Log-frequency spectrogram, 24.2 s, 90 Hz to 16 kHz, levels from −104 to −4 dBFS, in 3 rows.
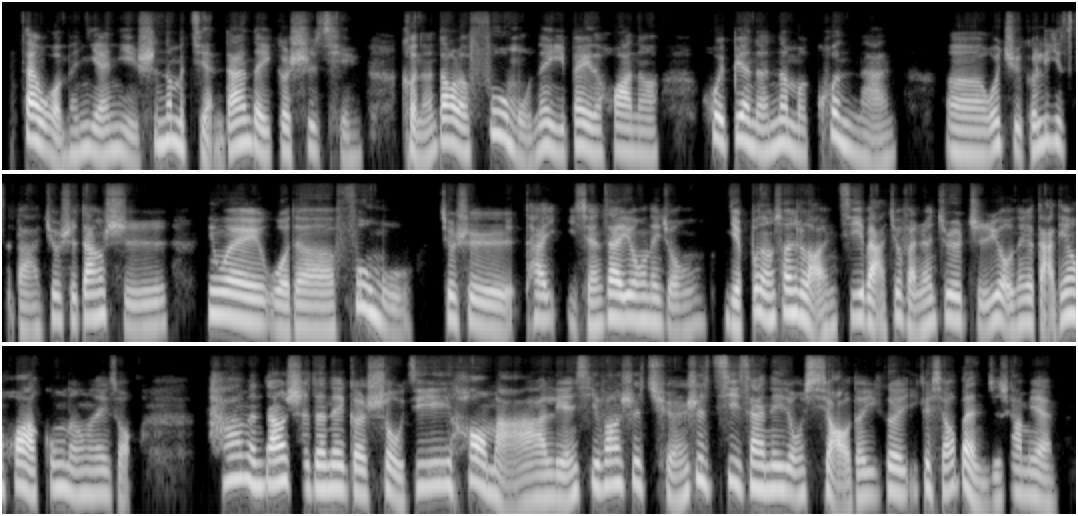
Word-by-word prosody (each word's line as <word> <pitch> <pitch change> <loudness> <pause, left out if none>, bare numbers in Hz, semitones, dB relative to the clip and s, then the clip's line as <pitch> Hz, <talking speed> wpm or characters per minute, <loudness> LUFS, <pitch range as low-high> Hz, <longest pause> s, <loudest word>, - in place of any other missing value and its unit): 在 240 -4 +9
我 180 - +1
们 155 +7 -7
眼 160 0 -3
里 140 -7 -7
是 205 - -3
那 230 +2 +1
么 195 - 0
简 - - -7
单 195 +4 +3
的 180 - +2
一 - - -6
个 165 +2 -3
事 180 +2 -4
情， 135 -2 -13 0.3
可 175 - 0
能 150 +5 -7
到 225 -1 +6
了 165 - +2
父 265 - -2
母 135 - -6
那 195 +2 -2
一 160 -2 -4
辈 190 -2 +1
的 160 - -3
话 170 +1 +1
呢， 155 -1 -7 0.3
会 235 -4 +2
变 230 0 +2
得 165 -3 -2
那 210 +4 0
么 160 -4 -4
困 215 - -1
难。 135 -1 -10 0.4
呃， 155 -3 -2
我 190 - +1
举 170 -5 -6
个 175 - -3
例 215 +1 -3
子 175 - -18
吧， 135 -2 -6
就 190 +8 -5
是 180 -1 -3
当 200 +2 +3
时 155 -3 -4 0.3
因 220 -1 +1
为 190 -5 +5
我 145 -4 -1
的 140 -1 0
父 260 - -1
母 135 - -4 0.2
就 195 - 0
是 155 -6 -2
他 190 -1 -1
以 165 - -18
前 155 +3 -3
在 200 -1 +6
用 185 -1 +2
那 175 -1 -2
种， 145 +5 -7
也 160 -6 0
不 230 +8 0
能 190 -2 +3
算 225 +2 +4
是 205 - +3
老 180 - +4
人 145 +3 -9
机 195 +5 -3
吧， 175 - +5
就 205 - -3
反 150 -5 -2
正 160 +3 -2
就 195 +2 -2
是 180 - +1
只 145 -4 -7
有 185 -4 +1
那 165 - -5
个 - - +1
打 - - 0
电 210 +3 +1
话 210 -2 +6
功 210 +3 -5
能 170 -2 -3
的 170 - -5
那 175 0 -4
种。 165 - -8 0.6
他 260 +2 0
们 230 -5 +1
当 235 +2 +7
时 210 -2 -1
的 205 -1 +3
那 205 -1 +3
个 180 -2 +1
手 155 - -1
机 220 +6 -2
号 240 -1 +5
码 145 - 0
联 150 +2 -1
系 200 +3 -3
方 230 +1 +3
式 225 0 -1
全 160 -4 -5
是 250 +5 0
记 230 +3 -4
在 210 0 +3
那 200 0 +1
种 170 -2 -2
小 175 - +1
的 160 0 -2
一 165 - -7
个 180 +1 +1
一 175 - -9
个 210 +1 -1
小 190 +2 0
本 130 - +3
子 145 - -9
上 175 +3 -4
面。 140 -6 -3
180 Hz, 295 characters per minute, -24 LUFS, 155-205 Hz, 0.6 s, 在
